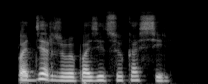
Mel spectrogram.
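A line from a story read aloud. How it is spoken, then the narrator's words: Stern. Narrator (Russian): добавил свое мнение Мистиф Ноган суровым тоном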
